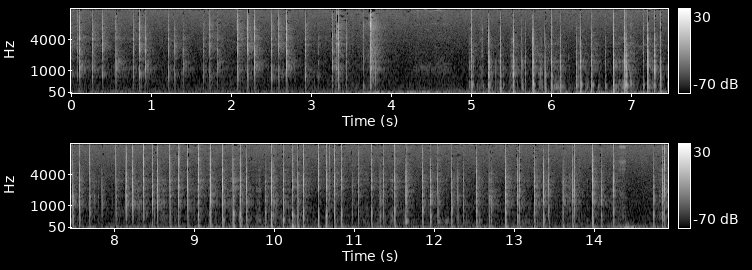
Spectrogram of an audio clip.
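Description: Long nails tap rapidly on a small, closed, printed cardboard Dove soap box held near the microphone. The taps are crisp, dry clicks with a soft hollow low thump and almost no ring. After a brief pause, they resume in a dense, irregular flurry.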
